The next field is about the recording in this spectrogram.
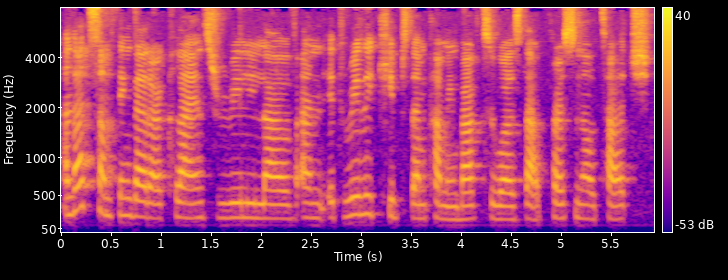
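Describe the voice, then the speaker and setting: A woman's voice: medium pitch, steady tone, normal speed, darkish tone. A middle-aged woman from Guyana giving thoughtful, explanatory interview answers in a conversational style.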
